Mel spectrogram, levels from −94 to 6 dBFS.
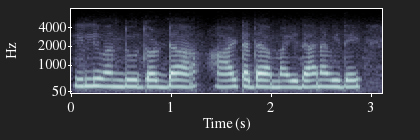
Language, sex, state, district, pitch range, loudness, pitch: Kannada, female, Karnataka, Bidar, 230-245 Hz, -15 LUFS, 235 Hz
